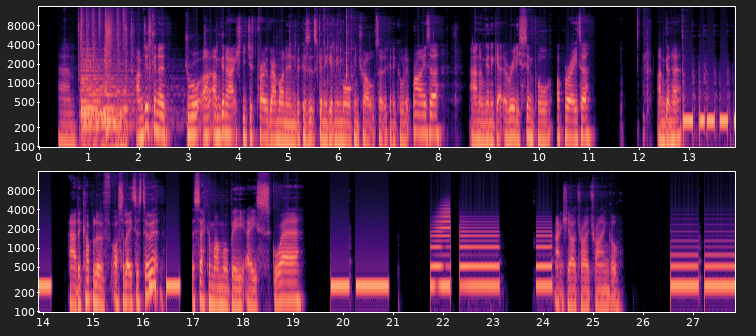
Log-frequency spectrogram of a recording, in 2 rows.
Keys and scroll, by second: 0.7 space, 1.7 space, 2.1 BackSpace, 3.5 t, 5.0-6.4 typing.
